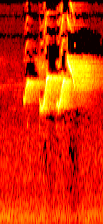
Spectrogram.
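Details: Tuí-tuí style song of a double-collared seedeater, a single drawn-out high whistled phrase built from two or three upward-slurred notes that run into a level, slightly falling tone, with faint low rumble behind.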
